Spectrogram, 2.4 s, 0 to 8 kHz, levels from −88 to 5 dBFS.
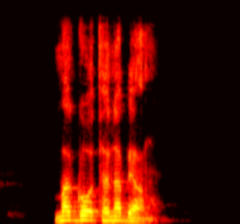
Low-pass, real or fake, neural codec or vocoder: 7.2 kHz; fake; autoencoder, 48 kHz, 128 numbers a frame, DAC-VAE, trained on Japanese speech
